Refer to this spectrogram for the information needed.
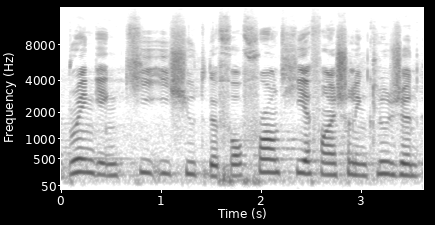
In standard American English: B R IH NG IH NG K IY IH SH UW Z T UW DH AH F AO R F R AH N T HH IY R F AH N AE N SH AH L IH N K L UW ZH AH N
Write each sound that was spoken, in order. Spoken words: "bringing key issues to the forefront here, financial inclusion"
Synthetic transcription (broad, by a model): B R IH NG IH NG K IY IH SH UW T UW DH AH F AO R F R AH N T HH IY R F AH N AE N SH AH L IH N K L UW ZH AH N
